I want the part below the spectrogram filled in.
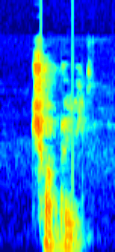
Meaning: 1. Having many small, rough waves 2. Discontinuous, intermittent 3. Shifting, variable
- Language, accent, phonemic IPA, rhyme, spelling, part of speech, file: English, Southern England, /ˈt͡ʃɒ.pi/, -ɒpi, choppy, adjective, LL-Q1860 (eng)-choppy.wav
